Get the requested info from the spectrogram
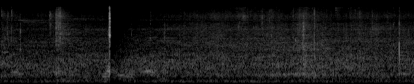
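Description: Outdoor forest ambience: a steady high hiss with a few sharp clicks, the loudest about a second in.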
